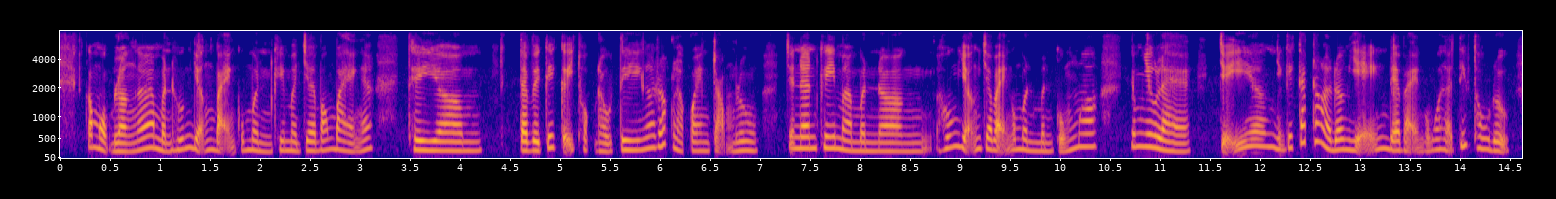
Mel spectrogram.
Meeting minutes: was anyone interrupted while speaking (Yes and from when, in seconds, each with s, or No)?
No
